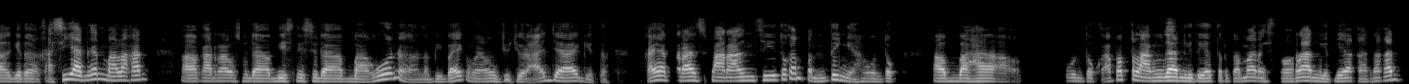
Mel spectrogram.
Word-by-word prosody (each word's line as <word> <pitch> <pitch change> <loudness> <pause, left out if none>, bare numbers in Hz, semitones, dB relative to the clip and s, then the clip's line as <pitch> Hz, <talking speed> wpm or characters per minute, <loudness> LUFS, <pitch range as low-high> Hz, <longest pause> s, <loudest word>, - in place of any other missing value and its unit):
gitu, 140 -1 -2 0.2
kasihan 215 - +4
kan 245 - +2
malah 190 +1 +2
kan, 215 +2 +2 0.4
eee, 145 0 +1
karena 150 0 -1 0.2
sudah 150 -1 0 0.2
bisnis 150 0 -2
sudah 145 -2 +2 0.2
bangun, 180 - +1
eee, 115 -1 -6
lebih 120 +2 -8
baik 195 - +3
memang 140 +2 -4
jujur 130 - -5
aja 180 +2 -1 0.2
gitu. 110 - -13 0.4
Kayak 205 0 +3
transparansi 175 0 +2
itu 235 - -2
kan 265 +2 +1
penting 160 +9 -1
ya, 115 - -9
untuk, 135 +1 -5 0.4
eee, 145 0 +4
baha 145 0 0 0.6
untuk 145 -1 -7
apa 150 +9 +1
pelanggan 170 -3 +7
gitu 150 -1 +1
ya, - - +4
terutama 150 +3 -2
restoran 145 +4 +1
gitu 140 0 -5
ya. 155 - +3
Karena 135 0 -8
kan, 200 +2 +3
150 Hz, 160 wpm, -23 LUFS, 140-180 Hz, 0.6 s, pelanggan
